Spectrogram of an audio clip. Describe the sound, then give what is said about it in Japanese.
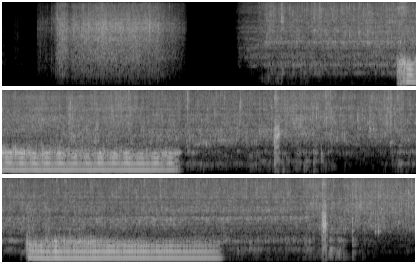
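Tap water runs steadily as hands are washed beneath it, a continuous rush that follows a short burst of hiss, with two stretches where a loud tonal hum rises over the flowing water. “先に手洗ってるで。”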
